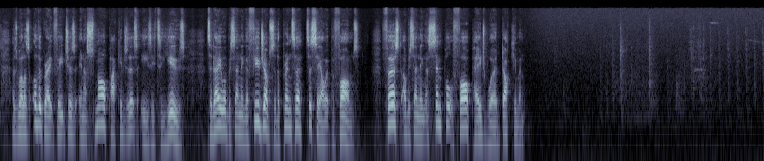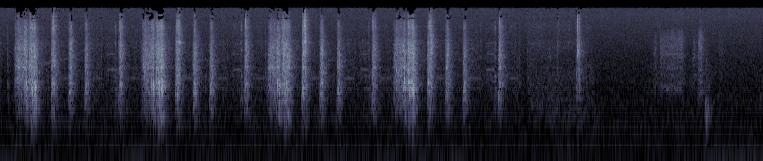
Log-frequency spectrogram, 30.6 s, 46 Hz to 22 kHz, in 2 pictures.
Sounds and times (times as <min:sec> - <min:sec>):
Printer: 0:13.8 - 0:27.1.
